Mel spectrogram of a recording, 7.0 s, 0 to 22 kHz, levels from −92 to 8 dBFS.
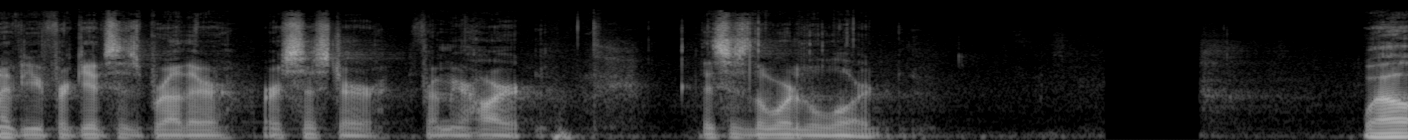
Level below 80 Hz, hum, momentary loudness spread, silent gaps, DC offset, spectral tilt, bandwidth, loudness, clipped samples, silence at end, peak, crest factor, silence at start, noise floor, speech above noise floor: -58 dBFS; none; 19 LU; none; under 0.1%; -3 dB/octave; 16.5 kHz; -30 LUFS; under 0.1%; 0 s; -8 dBFS; 24 dB; 0 s; -78 dBFS; 46 dB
